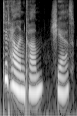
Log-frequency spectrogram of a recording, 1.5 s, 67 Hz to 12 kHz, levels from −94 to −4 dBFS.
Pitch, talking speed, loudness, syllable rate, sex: 220 Hz, 195 wpm, -17 LUFS, 5.2 syllables/s, female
